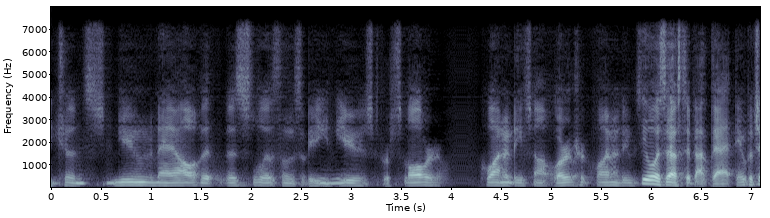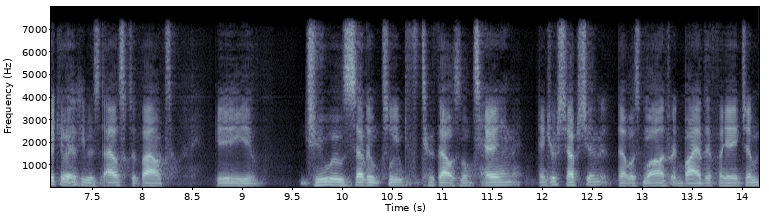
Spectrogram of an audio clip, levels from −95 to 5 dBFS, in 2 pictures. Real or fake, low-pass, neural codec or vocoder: fake; 7.2 kHz; codec, 16 kHz, 0.5 kbps, FreqCodec, larger model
